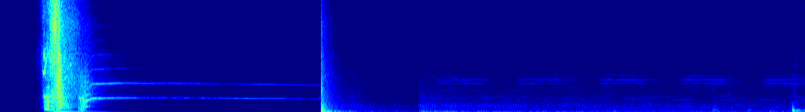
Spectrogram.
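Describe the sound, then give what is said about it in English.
A La Llorona Rocket firework set off for an Independence Day celebration gives a loud whooshing launch and a long, high whistle. A sharp bang follows, then a long, scattered crackling that fades out. “All right, which one this called? La Llorona Rocket. La Llorona Rocket.”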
